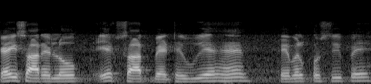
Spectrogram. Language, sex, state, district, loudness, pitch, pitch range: Hindi, male, Uttar Pradesh, Jalaun, -22 LUFS, 145 Hz, 140-155 Hz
